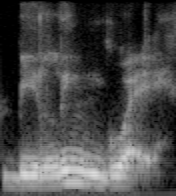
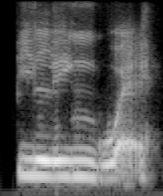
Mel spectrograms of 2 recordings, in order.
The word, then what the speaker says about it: bilingüe: Another time it can produce that W-like sound for us is if it has the two little dots over the U, okay? So here we have lingüista or bilingüe. Got it, lingüista and bilingüe. Yeah, so it's not a lingüista, but lingüista, like it just merges it into one syllable.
